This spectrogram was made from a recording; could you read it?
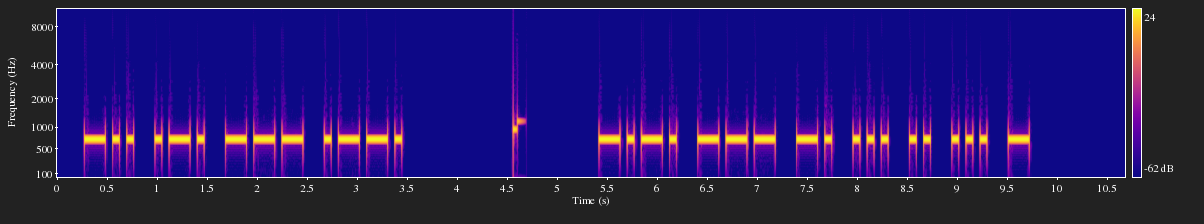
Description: Morse code, heard as a keyed tone, about 17 wpm, 700 Hz. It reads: DROP CONSIST
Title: Sentences from Top 1400 Words - New Word Drill - 17wpm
